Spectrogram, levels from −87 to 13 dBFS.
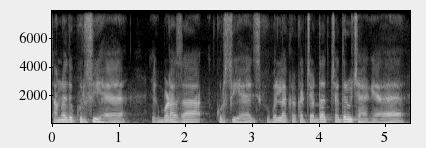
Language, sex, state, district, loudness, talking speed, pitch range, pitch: Hindi, male, Jharkhand, Garhwa, -17 LUFS, 200 wpm, 125-150 Hz, 145 Hz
